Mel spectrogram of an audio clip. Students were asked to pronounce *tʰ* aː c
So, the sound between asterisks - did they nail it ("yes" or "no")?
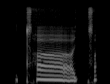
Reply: no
